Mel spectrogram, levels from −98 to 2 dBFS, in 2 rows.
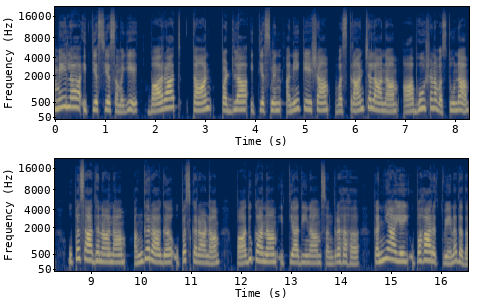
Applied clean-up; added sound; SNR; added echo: none; Cowbell; 14 dB; none.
